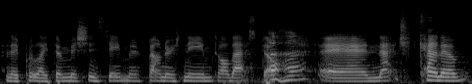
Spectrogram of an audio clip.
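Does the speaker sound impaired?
Yes: born deaf, cochlear implant, congenital.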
